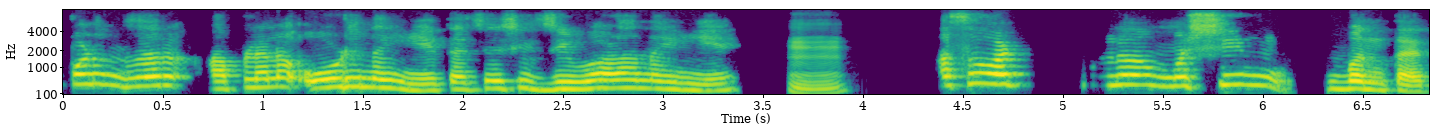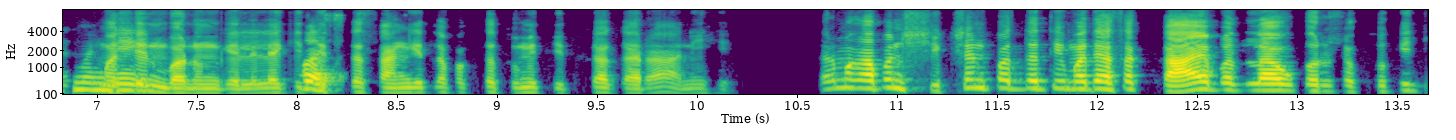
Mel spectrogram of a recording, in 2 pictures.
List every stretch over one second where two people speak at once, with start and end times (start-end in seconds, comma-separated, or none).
none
